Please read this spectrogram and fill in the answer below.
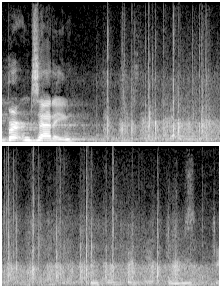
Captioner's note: audience applauds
